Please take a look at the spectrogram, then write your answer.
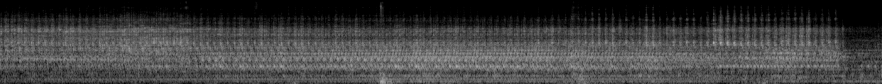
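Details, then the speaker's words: Lathe machining a gear knob/gear selector for a Kawasaki GT550 bobber: harsh, high-pitched rattling scream as the cutter bounces, leaving an uneven finish; tool chatter. "Sounds horrible, doesn't it? Let's have a look at that. That's not very even at all. Should be able to neaten that up with just a bit of um wet and dry. But yeah, it's pretty chattery."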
